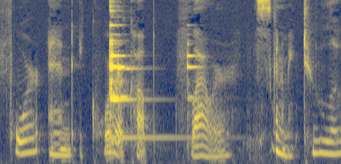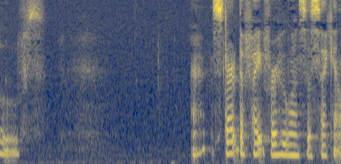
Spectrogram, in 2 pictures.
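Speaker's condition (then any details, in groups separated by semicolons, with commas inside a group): No condition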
